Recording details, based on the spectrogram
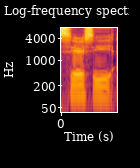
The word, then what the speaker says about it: Searcy: Then my last name is Searcy, SEARCY.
